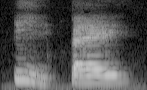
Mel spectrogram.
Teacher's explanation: E changes to the fourth tone and bei is the first tone.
